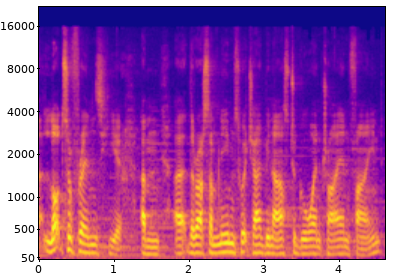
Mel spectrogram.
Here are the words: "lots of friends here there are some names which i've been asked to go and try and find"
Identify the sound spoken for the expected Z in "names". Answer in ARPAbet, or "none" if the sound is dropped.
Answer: Z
